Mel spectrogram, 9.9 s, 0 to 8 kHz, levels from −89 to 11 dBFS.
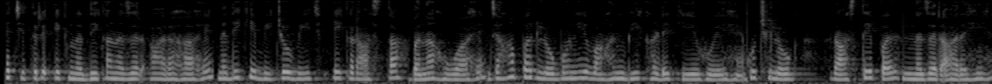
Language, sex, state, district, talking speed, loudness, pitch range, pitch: Hindi, female, Bihar, Purnia, 230 wpm, -36 LUFS, 185-220 Hz, 200 Hz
